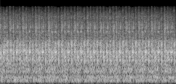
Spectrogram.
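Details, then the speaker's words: Land Rover 300Tdi diesel running with breather off: rough fast even idle with pulsing chuff from the open breather, fumes pouring out and oil spewing; heavy crankcase blow-by, engine worn. "Look at it, look how it's breathing. Look at the fumes coming off there. It's like a steam train, look."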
